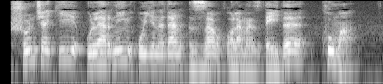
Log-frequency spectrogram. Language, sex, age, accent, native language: Uzbek, male, 18-24, Samarqand, Uzbek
